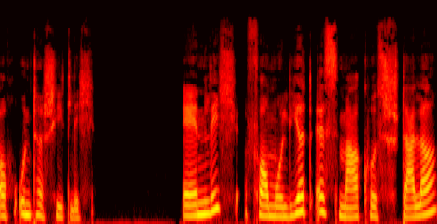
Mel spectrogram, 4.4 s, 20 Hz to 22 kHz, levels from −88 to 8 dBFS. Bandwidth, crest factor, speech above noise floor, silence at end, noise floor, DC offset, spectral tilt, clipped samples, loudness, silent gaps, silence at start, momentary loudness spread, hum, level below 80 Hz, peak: 15.5 kHz; 18 dB; 34 dB; 0 s; -60 dBFS; under 0.1%; -5.5 dB/octave; under 0.1%; -26 LUFS; none; 0 s; 11 LU; none; -56 dBFS; -8 dBFS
